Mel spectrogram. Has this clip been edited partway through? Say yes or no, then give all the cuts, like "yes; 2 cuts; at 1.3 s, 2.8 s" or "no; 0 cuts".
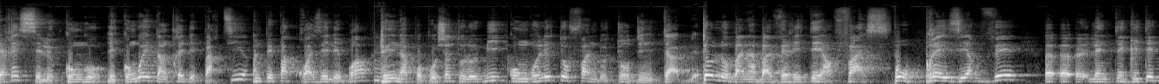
yes; 6 cuts; at 1.0 s, 2.6 s, 3.7 s, 5.0 s, 6.9 s, 8.8 s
